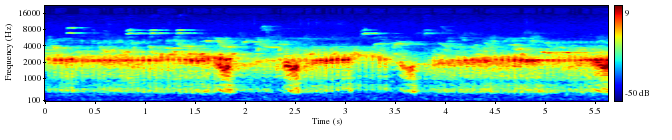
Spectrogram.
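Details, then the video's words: Morning frog chorus over a foggy lake at the edge of a forest: rapid, grating croaks overlap without pause, with short high bird chirps in the first seconds. "The sounds of morning frogs croaking"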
